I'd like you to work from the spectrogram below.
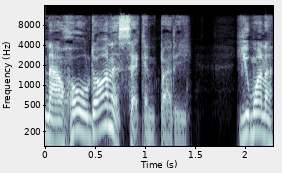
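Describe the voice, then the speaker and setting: A man puts on a growling character voice at a high pitch. He talks at a fairly quick pace. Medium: read story. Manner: gruff, dismissive.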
